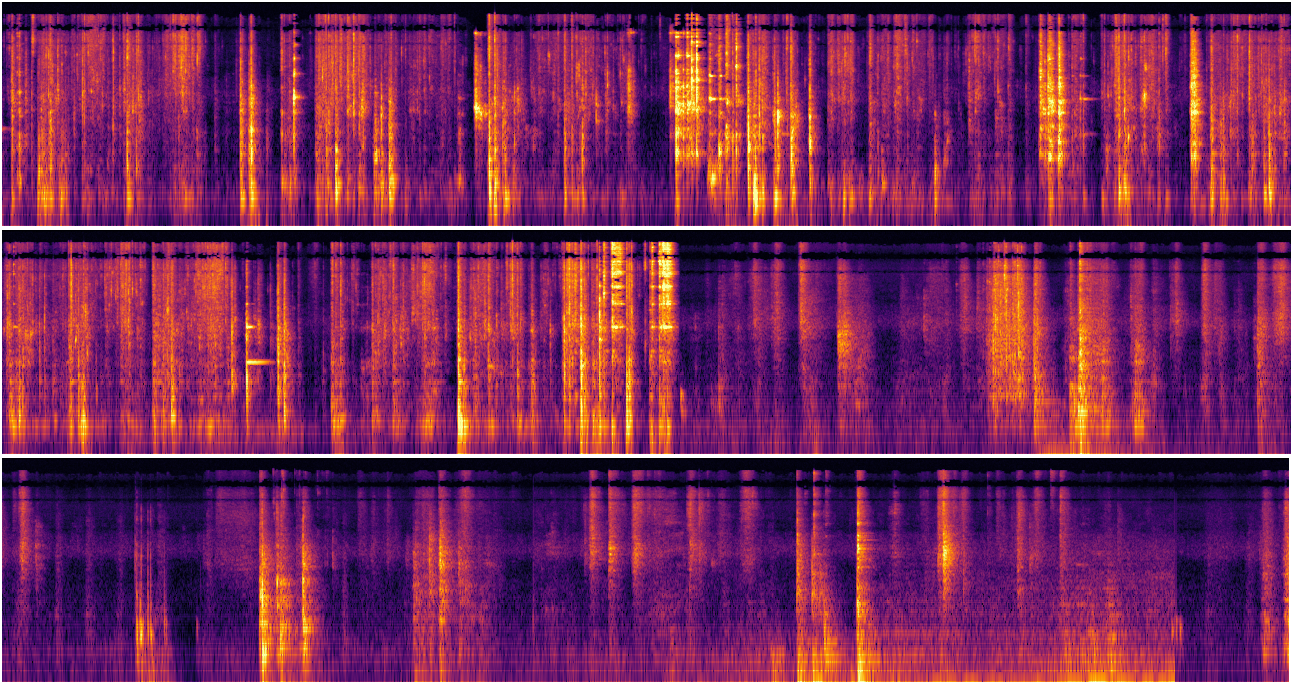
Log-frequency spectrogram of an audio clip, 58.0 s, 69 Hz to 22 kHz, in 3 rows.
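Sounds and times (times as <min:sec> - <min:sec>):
water pouring and splashing: 0:00.2 - 0:03.3, 0:04.7 - 0:09.8, 0:11.1 - 0:23.0, 0:24.2 - 0:28.6
glass bowls and lids clinking: 0:09.3 - 0:11.8, 0:15.6 - 0:16.5, 0:23.0 - 0:23.6, 0:28.2 - 0:29.5.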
